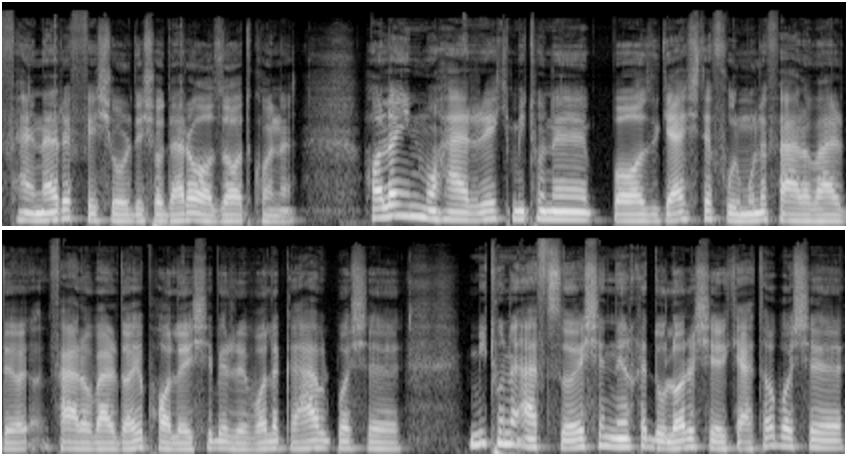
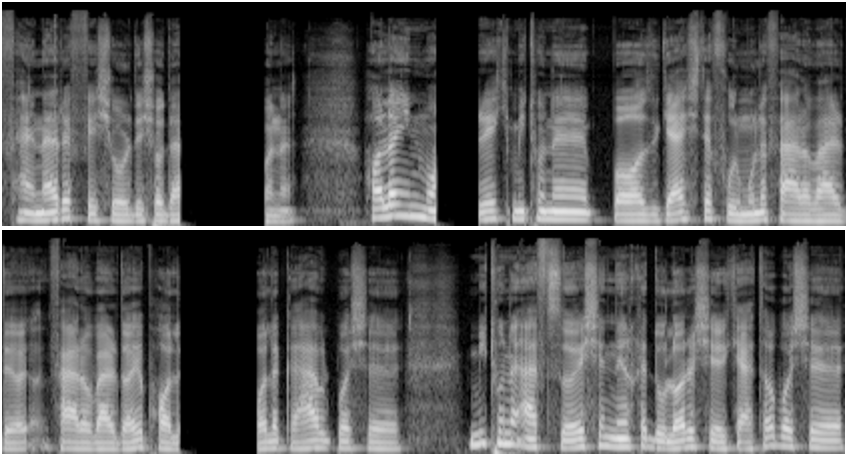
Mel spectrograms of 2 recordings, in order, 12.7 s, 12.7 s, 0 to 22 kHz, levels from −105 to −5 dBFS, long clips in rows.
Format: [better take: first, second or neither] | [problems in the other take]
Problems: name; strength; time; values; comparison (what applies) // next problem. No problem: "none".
first | audio cutting out; at 1.5 s for 0.5 s, at 3.5 s and at 7.5 s for 0.5 s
